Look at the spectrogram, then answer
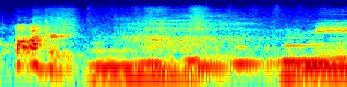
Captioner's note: sighs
